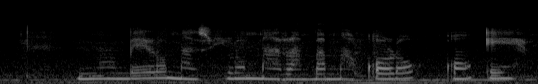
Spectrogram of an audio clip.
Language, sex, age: Venda, female, 20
